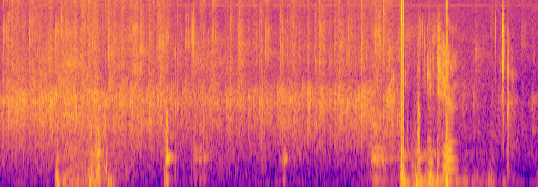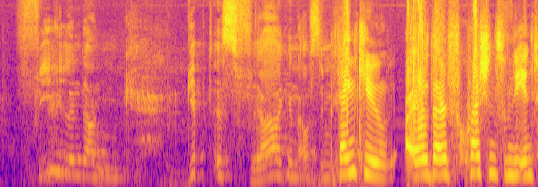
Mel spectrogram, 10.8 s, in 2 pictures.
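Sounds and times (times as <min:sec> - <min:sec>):
sparse audience applause: 0:00.0 - 0:04.1
speech: 0:06.2 - 0:10.7.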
